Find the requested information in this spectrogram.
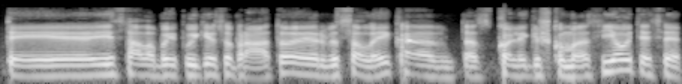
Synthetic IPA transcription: t̪ɐɪjɪst̪ɑːlˠɐbɐɪpʊɪkʲɛɪsʊpɾɑːt̪oːɪɾʋʲɪsɐlˠɐɪkɑːt̪ɐskoːlʲɛɡʲɪʃkʊmɐsjɛʊt̪ʲɛsʲɪ

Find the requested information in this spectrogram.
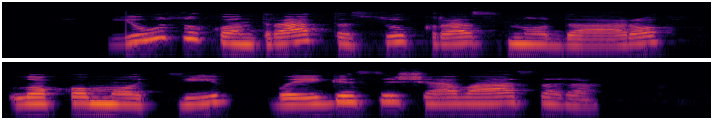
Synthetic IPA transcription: juːsukɔnt̪ɾɑːk̚t̪ɐssʊkɾɐsnuːd̪ɑːɾoː | lˠɔkɔmɔt̪ʲiːf | bɐɪɡʲɛsʲɪʃʲæːʋɑːsɐɾɑː

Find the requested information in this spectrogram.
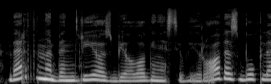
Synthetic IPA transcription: ʋʲæˑɾʲt̪ʲɪnɐbʲɛnʲd̪ʲɾʲɪjoːs̬bʲɪɔlˠɔːɡʲɪnʲeːsiːʋɐɪɾo̰ːʋʲeːsbuːklʲɛ

